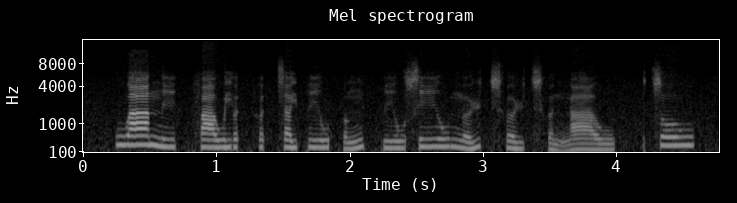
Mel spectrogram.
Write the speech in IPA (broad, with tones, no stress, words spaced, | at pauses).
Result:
waː˥n̪iː˧k̚ faː˧wjɵ˧t̚hɵ˧t̚sɐ˧j piː˧whʊ˨˥ŋɪ˧k̚piː˧w siː˧wn̪ɵ˨˥ɥt͡sʰɵ˨ɥ t͡sʰɵ˨˩nŋaː˨w | t͡so˥w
